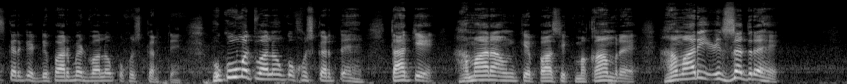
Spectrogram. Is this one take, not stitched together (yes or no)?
yes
